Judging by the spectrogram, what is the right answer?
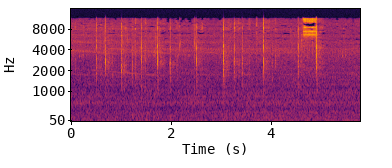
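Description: Scattered light clicks of a computer keyboard being tapped, over a low steady hum, with a brief high electronic chirp near the end.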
